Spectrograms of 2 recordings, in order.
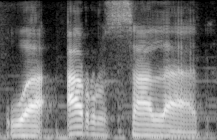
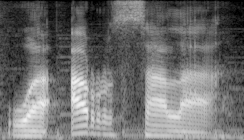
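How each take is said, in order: Both takes have the same delivery.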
